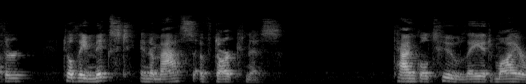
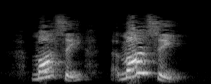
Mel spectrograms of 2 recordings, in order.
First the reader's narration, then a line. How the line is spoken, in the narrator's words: she cried aloud in terror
